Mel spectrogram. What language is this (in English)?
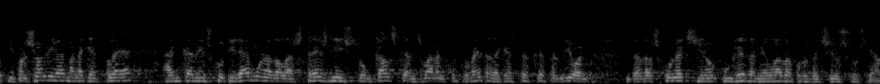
Catalan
